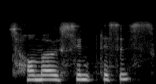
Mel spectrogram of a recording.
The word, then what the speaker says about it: tomosynthesis: And can you comment also about tomosynthesis with spectral DR? Sorry, I hope I pronounced that correctly.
